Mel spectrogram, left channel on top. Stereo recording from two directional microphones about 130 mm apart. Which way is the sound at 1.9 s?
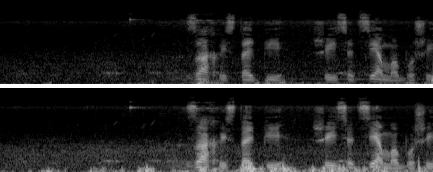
35° right (ahead or behind).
